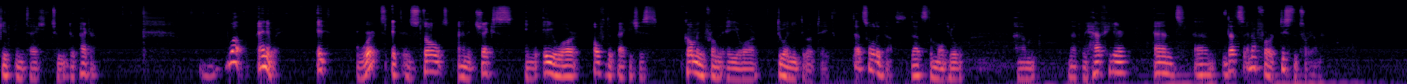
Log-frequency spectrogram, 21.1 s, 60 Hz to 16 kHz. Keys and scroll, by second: 6.3 shift+super+q.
